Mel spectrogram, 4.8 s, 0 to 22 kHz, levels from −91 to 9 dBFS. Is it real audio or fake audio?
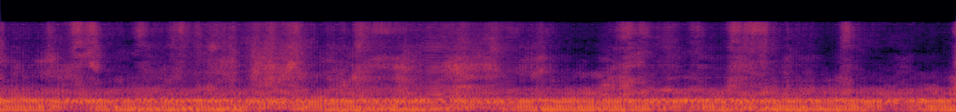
fake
